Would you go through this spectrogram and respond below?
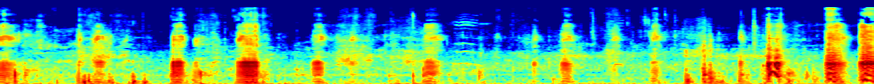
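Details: Boxers Rex and Sammie enjoy the new toys from Rex's birthday, giving pig-like grunts and snuffling bursts, a few with a brief tonal edge, in rapid uneven succession with short pauses between.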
